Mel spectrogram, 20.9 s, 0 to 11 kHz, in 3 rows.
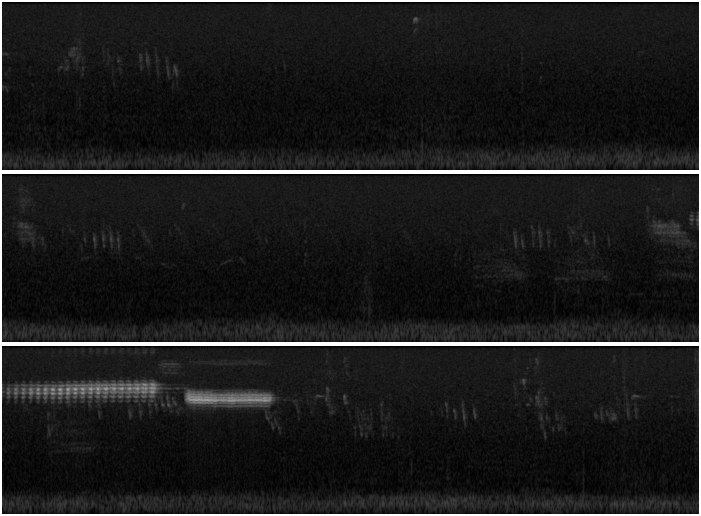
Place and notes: Ottignies-Louvain-la-Neuve, Belgique - Yellowhammer
Walking threw the wheat fields, the song of the Yellowhammer. In our area, it's the very symbolic bird song of an hot summer in beautiful fields.
16 July 2017, 12:15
